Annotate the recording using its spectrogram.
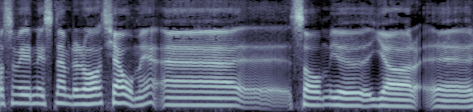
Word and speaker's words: Xiaomi: Xiaomi är det uttalas va? Xiaomi, och, ja. – Xiaomi. Ja.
